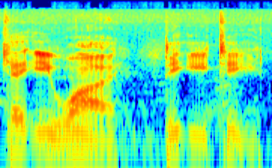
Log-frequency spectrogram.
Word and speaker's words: Keydet: A cadet. Or cadet, whichever way. Well, it's Keydet. That's how it's pronounced, or how it's spelled.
